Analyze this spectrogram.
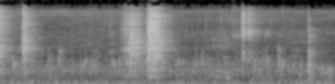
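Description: Metal ladle clanking and scraping against the aluminium pressure-cooker pot while stirring simmering goat-meat curry: about five separate strokes, the loudest a longer scrape about two seconds in.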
